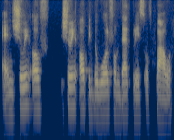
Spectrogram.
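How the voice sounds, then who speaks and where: A woman's voice: a bass voice, a little fast, dark tone, dry recording. A young woman from Cameroon with a Cameroonian accent, speaking as a podcast guest, earnest and reflective, building her points through repeated phrases. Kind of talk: podcast interview.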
